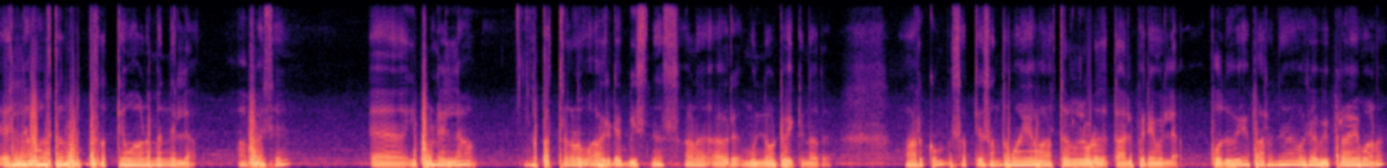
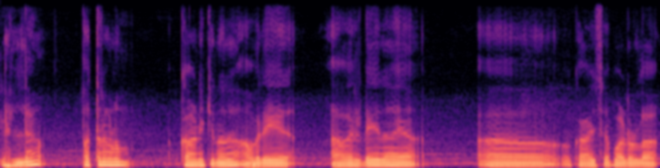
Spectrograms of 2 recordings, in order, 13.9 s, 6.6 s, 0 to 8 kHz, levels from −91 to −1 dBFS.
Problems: background sounds at intervals, background conversations at intervals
